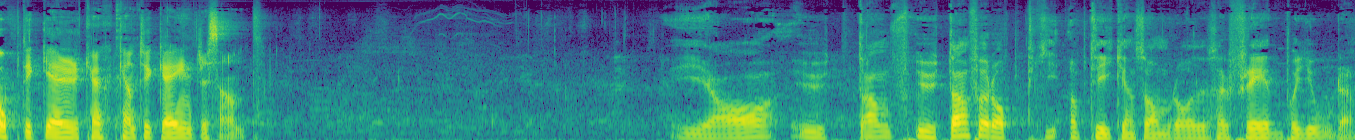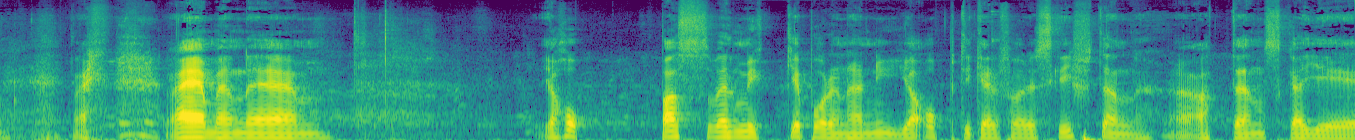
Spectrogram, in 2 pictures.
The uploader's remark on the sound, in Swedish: Ett exklusivt liveavsnitt av OptikerPodden. Sänder vi LIVE från Optikmässan 2024 på STOCKHOLM WATERFRONT CONGRESS CENTRE!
